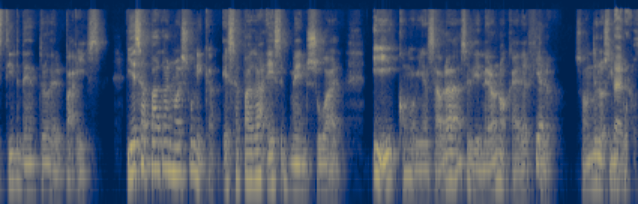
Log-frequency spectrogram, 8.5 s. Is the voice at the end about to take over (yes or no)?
no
